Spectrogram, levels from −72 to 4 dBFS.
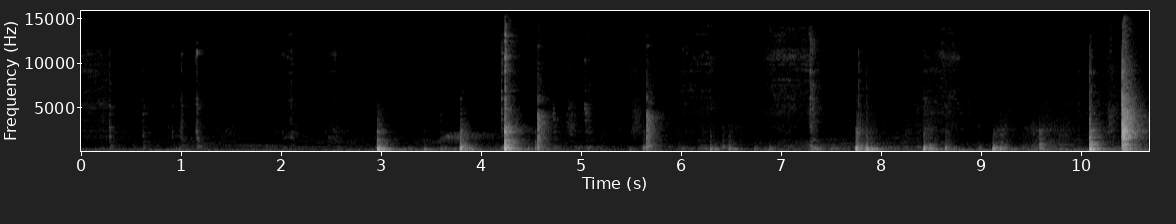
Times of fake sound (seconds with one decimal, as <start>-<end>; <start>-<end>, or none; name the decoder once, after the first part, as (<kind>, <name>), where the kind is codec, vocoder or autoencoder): none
